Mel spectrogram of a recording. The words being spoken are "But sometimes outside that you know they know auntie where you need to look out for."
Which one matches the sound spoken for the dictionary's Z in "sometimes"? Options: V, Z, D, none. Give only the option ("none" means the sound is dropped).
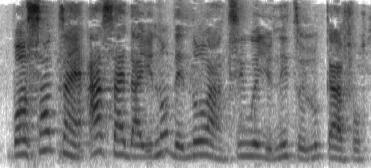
none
